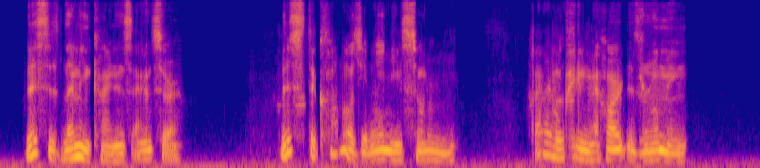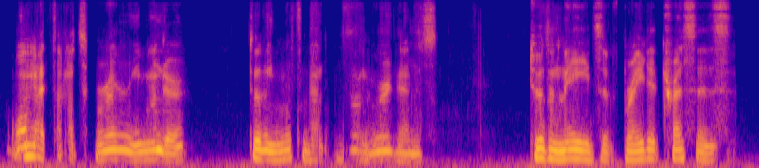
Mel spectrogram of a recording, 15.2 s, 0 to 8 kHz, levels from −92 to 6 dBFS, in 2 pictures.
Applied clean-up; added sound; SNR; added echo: neural diffusion model UNIVERSE++.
